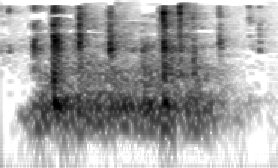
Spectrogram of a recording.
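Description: Typing on a computer keyboard: a short, quiet burst of many rapid key clicks in an uneven rhythm.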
